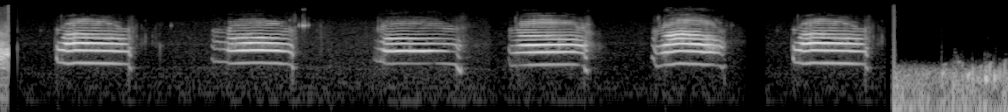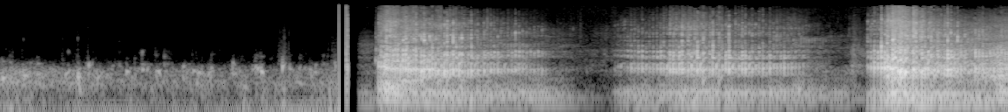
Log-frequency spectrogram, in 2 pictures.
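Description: Six short meow-like animal calls, evenly spaced about a second and a half apart, each dropping in pitch at its end. Then a few seconds of low, steady underwater rumble. Then a lion roaring in three long, rough calls, the last the loudest.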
